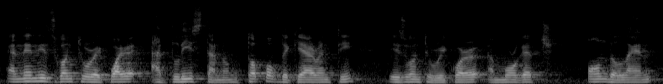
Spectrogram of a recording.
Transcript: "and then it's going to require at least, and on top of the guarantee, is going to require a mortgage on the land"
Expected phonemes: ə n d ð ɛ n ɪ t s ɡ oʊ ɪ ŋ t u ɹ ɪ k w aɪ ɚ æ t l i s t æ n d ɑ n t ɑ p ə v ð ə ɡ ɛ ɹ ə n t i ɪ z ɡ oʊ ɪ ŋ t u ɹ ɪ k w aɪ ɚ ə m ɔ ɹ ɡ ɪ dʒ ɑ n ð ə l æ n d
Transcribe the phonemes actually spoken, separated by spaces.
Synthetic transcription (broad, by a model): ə n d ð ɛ n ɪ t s ɡ oʊ ɪ ŋ t u ɹ ɪ k w aɪ ɚ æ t l i s t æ n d ɑ n t ɑ p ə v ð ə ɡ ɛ ɹ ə n t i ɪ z ɡ oʊ ɪ ŋ t u ɹ ɪ k w aɪ ɚ ə m ɔ ɹ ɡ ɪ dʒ ɑ n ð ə l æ n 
